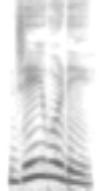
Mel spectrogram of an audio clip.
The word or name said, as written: ಜಾವಡಿ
